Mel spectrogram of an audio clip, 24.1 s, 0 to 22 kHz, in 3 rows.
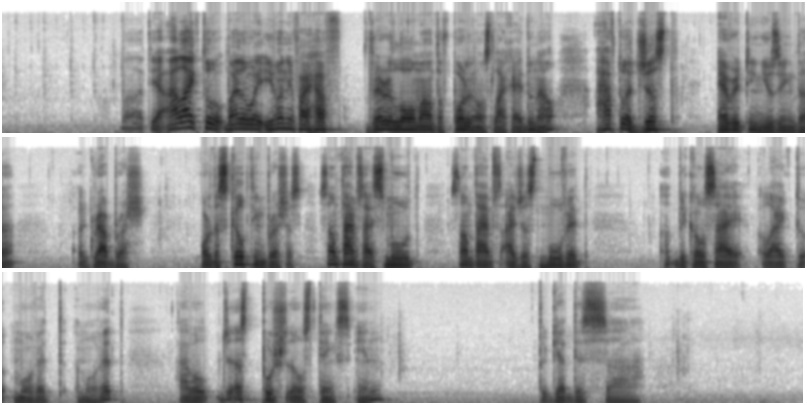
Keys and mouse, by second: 14.8 alt+q.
